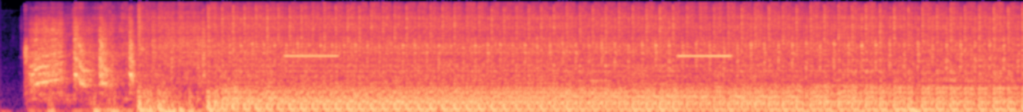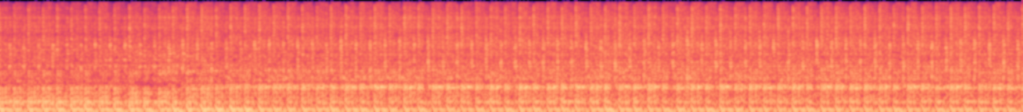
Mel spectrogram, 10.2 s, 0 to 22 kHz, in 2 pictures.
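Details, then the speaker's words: CFMOTO CForce 1000 ATV (2V91Y engine) after timing reset and valve adjustment within spec: catches into a fast lumpy idle with persistent knocking underneath; knock still present, cause unknown, cylinders to be checked with endoscope. "Всё равно стучит, блин."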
